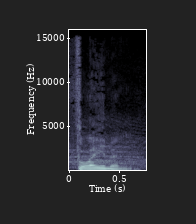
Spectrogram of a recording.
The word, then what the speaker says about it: Flehmen: I'm guessing P-F-L-A-M-M-E-N. – No. – Damn. – What the... – Flamin'. F-L-E-H-M-E-N.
